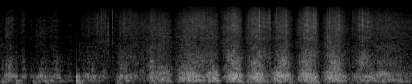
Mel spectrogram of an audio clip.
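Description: Long red-painted nails of both hands scratch the red and gold damask chenille upholstery on a chair back. Quick, fairly regular rasping strokes, about four per second, start soft and become louder, brighter scratching bursts midway through, each with a dry, short decay.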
